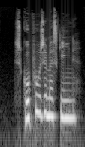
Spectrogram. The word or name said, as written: skopudsemaskine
